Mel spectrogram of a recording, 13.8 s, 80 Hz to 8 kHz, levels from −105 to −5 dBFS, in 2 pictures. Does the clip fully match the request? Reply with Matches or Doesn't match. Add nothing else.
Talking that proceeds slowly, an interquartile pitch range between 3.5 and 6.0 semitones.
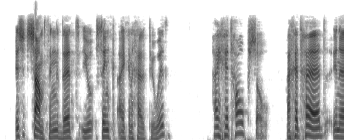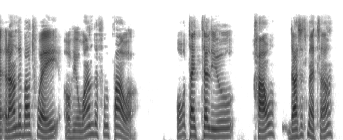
Doesn't match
